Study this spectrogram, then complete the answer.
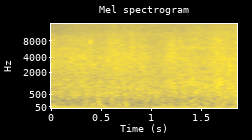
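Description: A boat crosses a lake in The Witcher 3: Wild Hunt, a steady, even wash of water and wind-like rushing that holds for the whole moment with no voices.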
